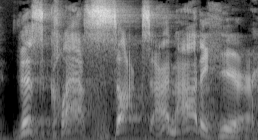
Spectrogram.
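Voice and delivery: slow, loud, drawn-out sing-song holler. Retelling another student's outburst during a lecture: imitating someone shouting. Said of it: "another student shouts".

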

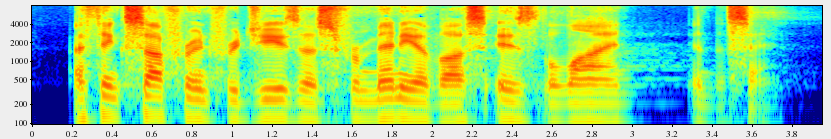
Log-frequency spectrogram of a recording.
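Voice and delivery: sorrowful, heavy-hearted, low and soft voice. Addressing believers about suffering for Jesus, saying it sadly. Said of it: "And I say sadly this".

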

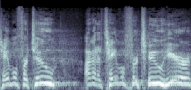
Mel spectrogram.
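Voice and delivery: high, bright, cheerful host voice.

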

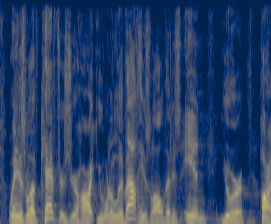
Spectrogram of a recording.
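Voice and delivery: rapid, quick-fire delivery.

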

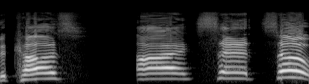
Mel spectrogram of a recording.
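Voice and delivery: very high, very loud, slow, drawn-out shout. Quoting a parent's answer to a child asking why, shouted. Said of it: "with a shout".

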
